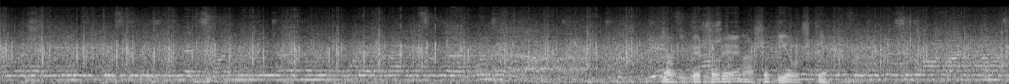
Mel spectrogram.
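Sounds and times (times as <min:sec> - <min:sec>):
crowd noise in indoor arena: 0:00.0 - 0:10.0.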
